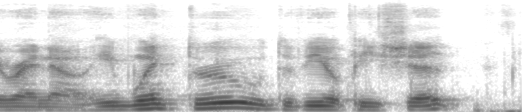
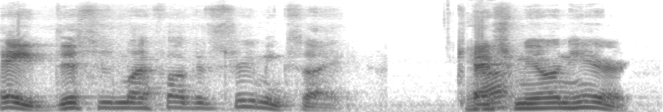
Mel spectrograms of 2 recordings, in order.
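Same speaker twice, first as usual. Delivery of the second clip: usual speaking voice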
